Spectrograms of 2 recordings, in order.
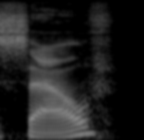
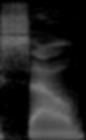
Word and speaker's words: salve: I could be using the targeted pain salve. I always say salve because there's an L in there. It's a silent L. Salve.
